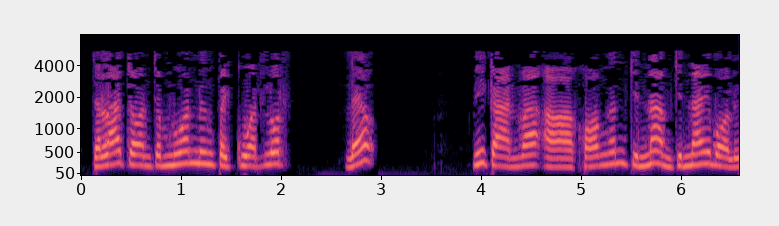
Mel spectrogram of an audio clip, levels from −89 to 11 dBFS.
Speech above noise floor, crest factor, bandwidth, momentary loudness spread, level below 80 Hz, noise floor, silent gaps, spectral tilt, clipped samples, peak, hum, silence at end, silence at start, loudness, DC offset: 55 dB; 14 dB; 5.8 kHz; 5 LU; -68 dBFS; -73 dBFS; none; -11 dB/octave; under 0.1%; -6 dBFS; none; 0 s; 0.15 s; -19 LUFS; under 0.1%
